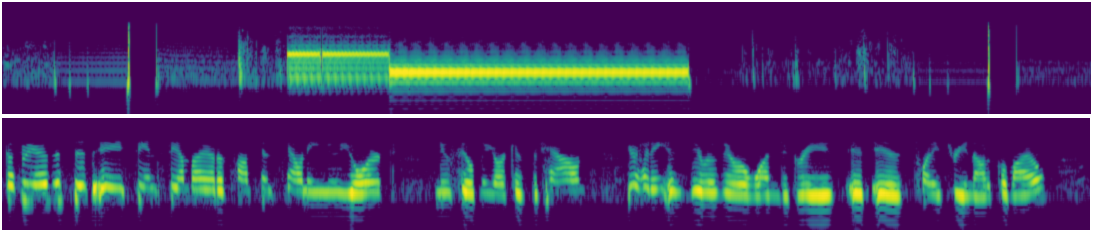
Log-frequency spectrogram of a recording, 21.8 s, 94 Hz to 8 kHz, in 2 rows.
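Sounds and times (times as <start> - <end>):
crackly radio clicks and static bursts: 0.4 - 1.3
two-tone radio dispatch paging alert: 2.9 - 6.9
speech: 11.4 - 21.4.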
